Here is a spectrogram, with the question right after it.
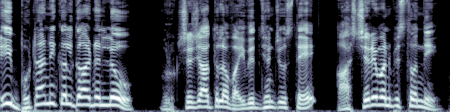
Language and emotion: Telugu, surprised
